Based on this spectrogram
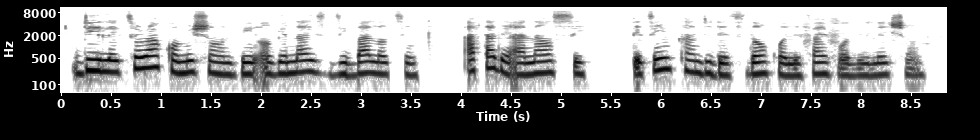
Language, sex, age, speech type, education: Nigerian Pidgin, female, 30-45, spontaneous, tertiary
